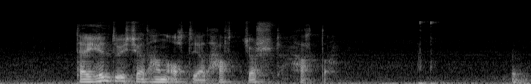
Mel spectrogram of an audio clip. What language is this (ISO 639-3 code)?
fao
